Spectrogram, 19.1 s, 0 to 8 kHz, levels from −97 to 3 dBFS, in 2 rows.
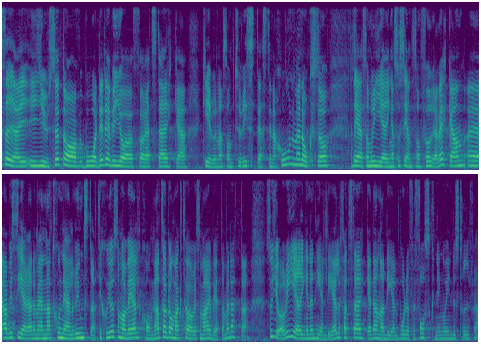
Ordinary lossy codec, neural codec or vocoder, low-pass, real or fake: none; codec, 16 kHz, 16 kbps, FunCodec, trained on Chinese and English, 50 frames a second; none; fake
